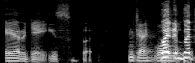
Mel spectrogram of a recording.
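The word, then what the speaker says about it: Ehrgeiz: no it would be if it's a Japanese tell be air gaze but okay well but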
